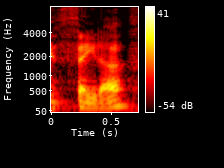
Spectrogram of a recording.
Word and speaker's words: theta: So here I've got a theta. So this is how you say this. That's a theta.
